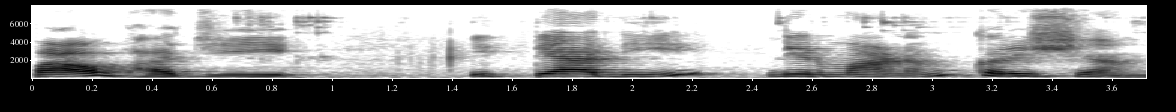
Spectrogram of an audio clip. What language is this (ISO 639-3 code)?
san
